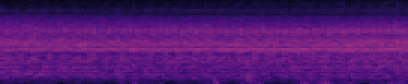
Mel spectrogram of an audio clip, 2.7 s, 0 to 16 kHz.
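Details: 2006 Toyota Corolla after alternator replacement, now charging at 14 V. Steady, even idle with only a faint constant high whine; the earlier noise is gone or much quieter. Normal idle.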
